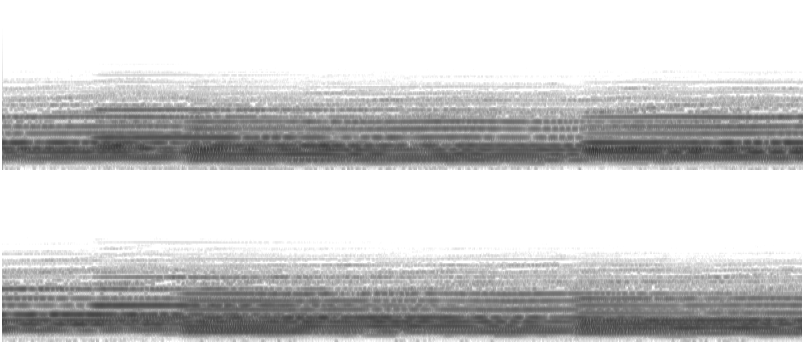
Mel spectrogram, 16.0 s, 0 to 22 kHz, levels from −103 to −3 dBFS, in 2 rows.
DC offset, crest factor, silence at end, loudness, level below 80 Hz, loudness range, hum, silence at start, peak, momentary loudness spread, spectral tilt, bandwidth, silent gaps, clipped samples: under 0.1%; 16 dB; 0 s; -33 LUFS; -84 dBFS; 2 LU; none; 0 s; -16 dBFS; 5 LU; -7 dB/octave; 3.2 kHz; none; under 0.1%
